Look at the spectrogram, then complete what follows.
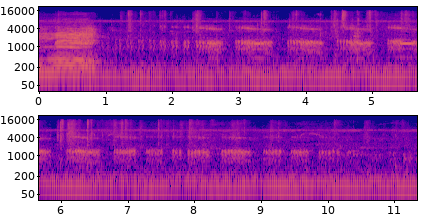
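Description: A crow cawing over and over, short caws at a steady pace of about two a second, starting a couple of seconds in and stopping near the end, over a steady low hum.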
